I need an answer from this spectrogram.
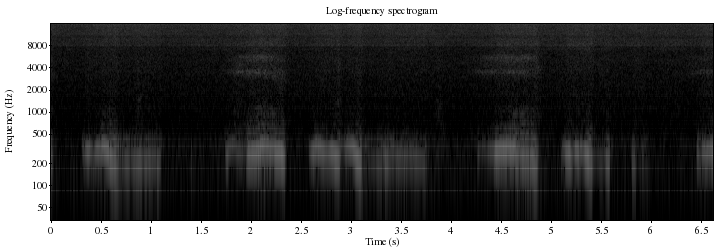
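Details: Sleeping rescued house cat snoring indoors: low, wavering whistled snores in paired bursts, a nasal tone that bends up and down, recurring about every two seconds with quiet breaths between.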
